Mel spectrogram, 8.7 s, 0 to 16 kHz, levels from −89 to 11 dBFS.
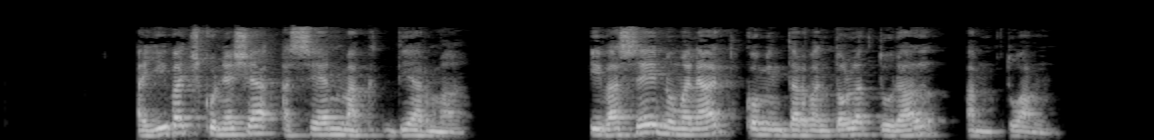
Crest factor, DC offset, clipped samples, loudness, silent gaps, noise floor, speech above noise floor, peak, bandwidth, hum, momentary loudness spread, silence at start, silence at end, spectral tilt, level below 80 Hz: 16 dB; under 0.1%; under 0.1%; -18 LUFS; 3.60-4.42 s; under -90 dBFS; over 73 dB; -2 dBFS; 8 kHz; none; 10 LU; 1.05 s; 0.75 s; -5 dB/octave; -60 dBFS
